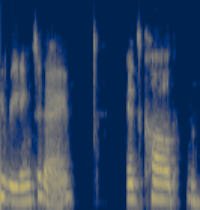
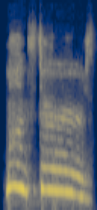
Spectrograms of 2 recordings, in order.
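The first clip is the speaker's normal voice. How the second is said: high, loud hammed-up fearful cry; mock scared hiss; 7 semitones higher, 7 dB louder than usual. Child hiding under quilt, mock fearful cry. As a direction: act scared of monsters. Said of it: "you hiss".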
